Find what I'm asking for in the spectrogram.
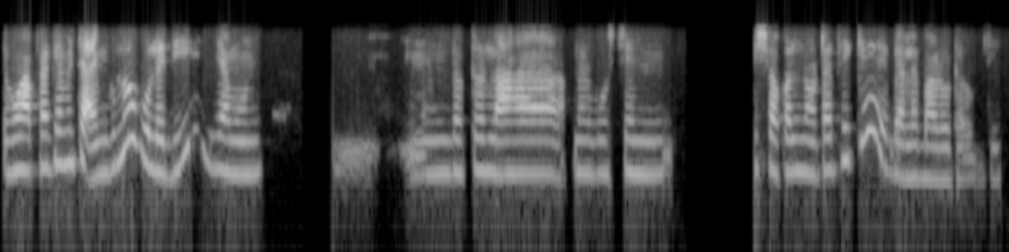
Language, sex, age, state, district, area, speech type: Bengali, female, 30-45, West Bengal, Darjeeling, urban, conversation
